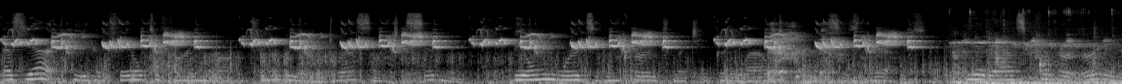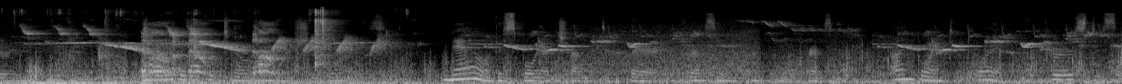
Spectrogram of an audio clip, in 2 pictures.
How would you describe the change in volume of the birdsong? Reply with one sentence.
The volume of the birdsong goes down.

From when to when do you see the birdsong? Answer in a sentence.
The birdsong can be heard from 0.0 to 22.4 s.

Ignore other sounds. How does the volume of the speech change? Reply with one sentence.
The loudness of the speech stays about the same.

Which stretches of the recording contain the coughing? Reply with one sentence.
You can hear the coughing from 7.7 to 8.4 s and from 12.6 to 14.1 s.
